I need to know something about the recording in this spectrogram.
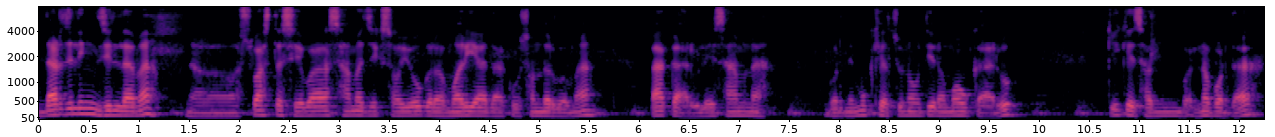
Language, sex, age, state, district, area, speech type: Nepali, male, 30-45, West Bengal, Darjeeling, rural, spontaneous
